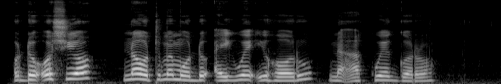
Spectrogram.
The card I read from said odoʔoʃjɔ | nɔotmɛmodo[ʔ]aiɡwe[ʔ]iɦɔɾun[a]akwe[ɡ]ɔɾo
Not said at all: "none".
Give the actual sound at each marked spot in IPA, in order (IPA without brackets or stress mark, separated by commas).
ʔ, ʔ, a, ɡ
